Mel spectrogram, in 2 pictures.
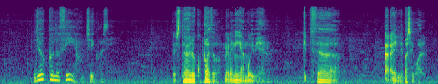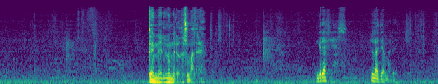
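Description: A middle-aged woman speaks warmly, close by.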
